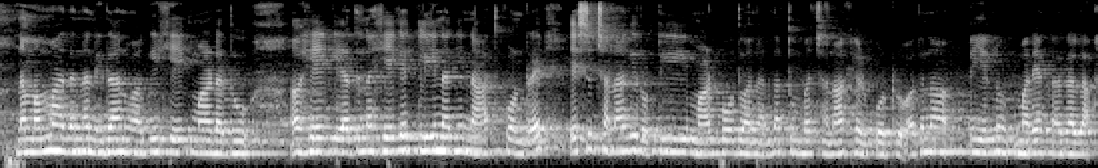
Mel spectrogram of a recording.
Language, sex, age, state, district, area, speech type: Kannada, female, 18-30, Karnataka, Hassan, rural, spontaneous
